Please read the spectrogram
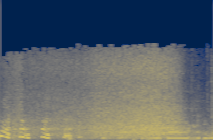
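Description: A person's voice with a loud, steady hiss of noise under it; the hiss cuts off near the end.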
